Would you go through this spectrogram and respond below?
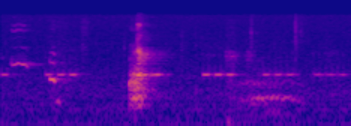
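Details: Miniature Pinscher puppies indoors whimpering: thin, high whines with a few short yelps and one sharp clatter midway, faint room noise behind.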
